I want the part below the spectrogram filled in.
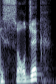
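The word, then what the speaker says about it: Suljic: Apparently you said we have Sonny Soljak. Soljak is how you say his name? – Yeah.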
